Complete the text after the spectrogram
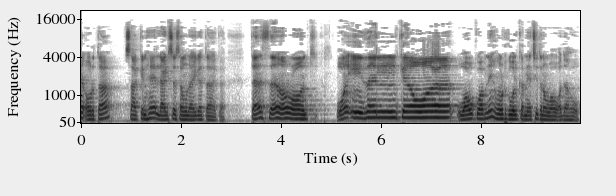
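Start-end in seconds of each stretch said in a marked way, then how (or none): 3.4-7.4 drawn-out melodic tajweed chant, higher and louder; Quran recitation. Shown as a demonstration. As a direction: chant the verse slowly like a qari.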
